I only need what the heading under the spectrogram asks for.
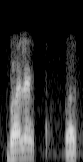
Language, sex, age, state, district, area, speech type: Gujarati, male, 30-45, Gujarat, Surat, urban, conversation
